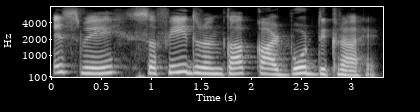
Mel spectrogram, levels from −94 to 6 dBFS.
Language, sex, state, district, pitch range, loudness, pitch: Hindi, female, Madhya Pradesh, Bhopal, 215-250 Hz, -15 LUFS, 235 Hz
